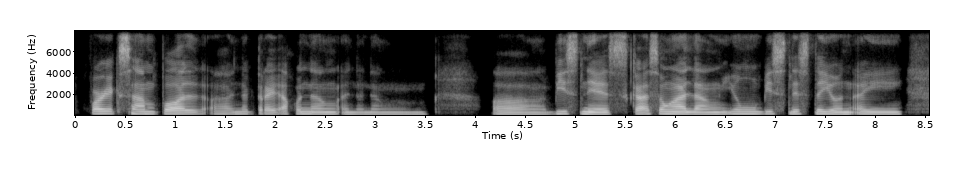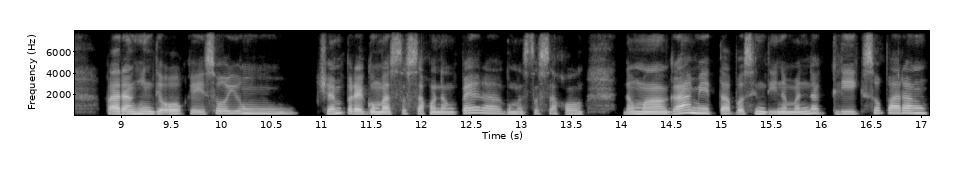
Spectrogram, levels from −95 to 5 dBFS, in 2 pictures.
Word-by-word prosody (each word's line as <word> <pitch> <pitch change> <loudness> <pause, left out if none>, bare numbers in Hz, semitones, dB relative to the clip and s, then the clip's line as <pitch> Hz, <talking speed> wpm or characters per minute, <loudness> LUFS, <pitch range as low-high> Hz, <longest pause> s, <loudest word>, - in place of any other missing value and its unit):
For 200 +1 +4
example, 175 -4 +2
ah, 160 -1 -8
nag-try 170 0 -3
ako 170 +1 -2
ng 160 -1 0
ano, 150 -1 -5
ng, 150 0 -6 1.1
ah, 150 -2 -2
business 165 -3 +1
kaso 170 +3 +1
nga 170 -1 +6
lang 150 -1 +1
yung 185 -2 -1
business 175 -1 -3
na 175 - +2
'yon 160 -2 +2
ay 160 -1 0 0.6
parang 180 0 +5
hindi 185 -2 +2
okey. 175 -2 0
So, 215 -2 -1
yung 210 -1 -1 0.7
siyempre 200 -1 +3
gumastos 165 0 +1
ako 165 -1 0
ng 165 0 -1
pera, 230 -2 0
gumastos 165 -1 -4
ako 170 -1 -4 0.4
ng 175 - 0
mga 170 -1 +5
gamit 220 0 +4
tapos 180 0 -1
hindi 165 -2 0
naman 165 +2 +2
nag-click 180 -4 -4
so, 230 - -2
parang 225 -1 +2
170 Hz, 135 wpm, -24 LUFS, 165-185 Hz, 1.1 s, nga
